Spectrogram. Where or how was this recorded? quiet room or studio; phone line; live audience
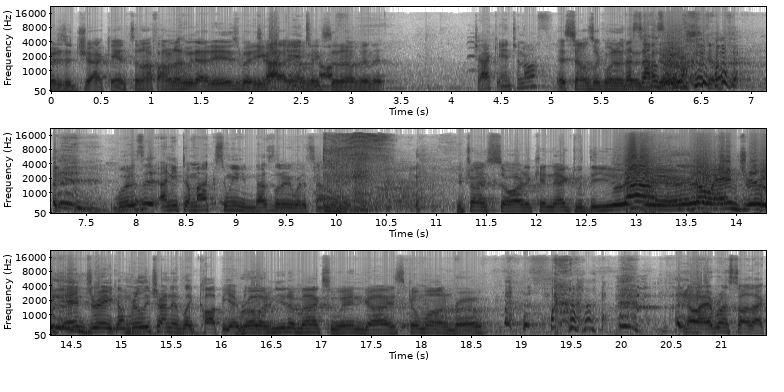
live audience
